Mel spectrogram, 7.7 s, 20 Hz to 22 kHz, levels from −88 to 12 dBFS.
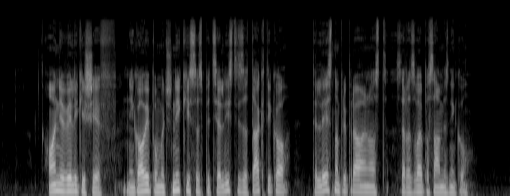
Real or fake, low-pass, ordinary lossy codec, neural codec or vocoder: real; 14.4 kHz; none; none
